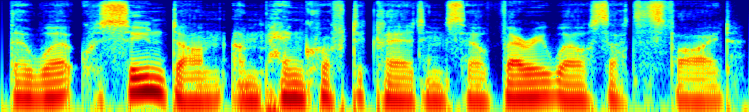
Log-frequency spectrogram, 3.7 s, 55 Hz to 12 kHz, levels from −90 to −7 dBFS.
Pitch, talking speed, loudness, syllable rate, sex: 105 Hz, 190 wpm, -19 LUFS, 5.4 syllables/s, male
